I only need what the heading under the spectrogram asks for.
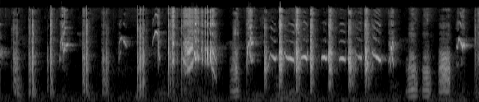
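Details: Young white-eyed Javan myna, already calling keenly with head bobs to lure hybrid mynas; dense run of clicking, rasping notes, a loud harsh burst midway and a long steady whistle in the second half.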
